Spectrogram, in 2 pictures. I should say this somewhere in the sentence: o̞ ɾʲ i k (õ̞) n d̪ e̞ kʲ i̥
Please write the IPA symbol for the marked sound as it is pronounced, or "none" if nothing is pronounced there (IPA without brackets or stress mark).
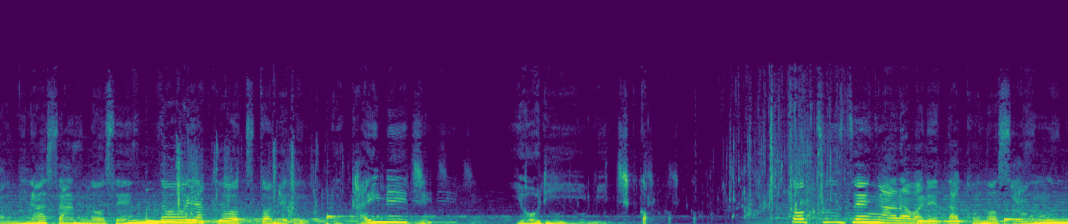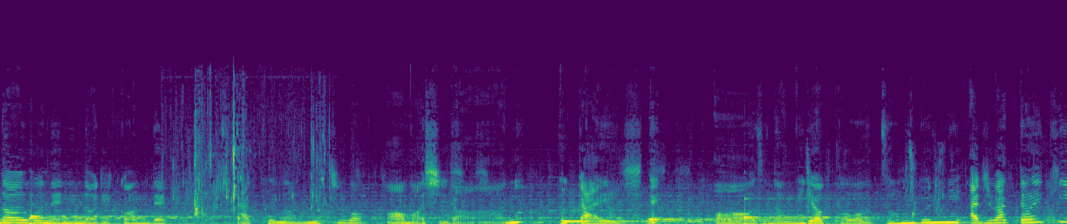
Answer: õ̞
